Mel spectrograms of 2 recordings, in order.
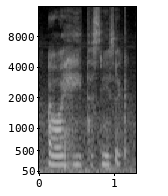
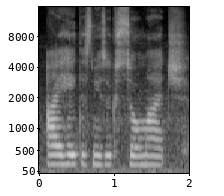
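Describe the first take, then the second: First: Breathy whisper of dread; hushed, uneasy whisper. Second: Said in the usual way. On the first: Real, not acted. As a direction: whisper it so the creepy music can't hear you. Creepy game music playing.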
